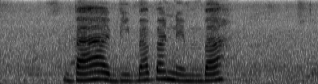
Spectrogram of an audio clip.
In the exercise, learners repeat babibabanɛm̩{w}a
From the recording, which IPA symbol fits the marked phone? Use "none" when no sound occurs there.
b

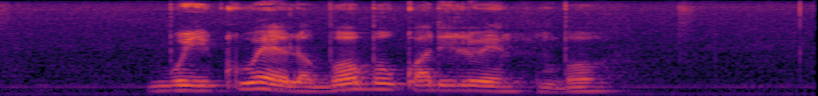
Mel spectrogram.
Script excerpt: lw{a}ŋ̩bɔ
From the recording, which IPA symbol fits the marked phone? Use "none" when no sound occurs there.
e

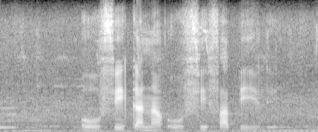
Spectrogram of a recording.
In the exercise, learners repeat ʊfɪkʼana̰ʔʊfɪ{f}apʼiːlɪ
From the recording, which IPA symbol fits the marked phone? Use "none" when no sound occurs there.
f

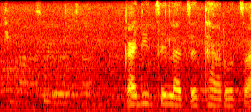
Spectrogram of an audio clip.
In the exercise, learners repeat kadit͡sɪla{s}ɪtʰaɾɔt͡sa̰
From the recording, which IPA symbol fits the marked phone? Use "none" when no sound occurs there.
t͡s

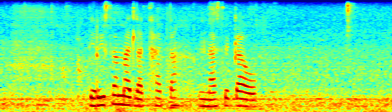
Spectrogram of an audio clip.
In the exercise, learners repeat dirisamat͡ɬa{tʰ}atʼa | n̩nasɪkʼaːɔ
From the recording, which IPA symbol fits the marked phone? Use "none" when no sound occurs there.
tʰ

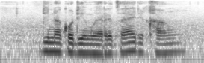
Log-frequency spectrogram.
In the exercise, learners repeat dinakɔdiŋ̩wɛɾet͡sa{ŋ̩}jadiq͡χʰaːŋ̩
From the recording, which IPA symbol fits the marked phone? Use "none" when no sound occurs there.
none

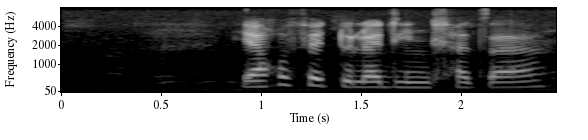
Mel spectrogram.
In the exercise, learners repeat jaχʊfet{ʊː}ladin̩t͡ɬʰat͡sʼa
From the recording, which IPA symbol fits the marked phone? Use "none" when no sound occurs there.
ʊ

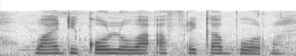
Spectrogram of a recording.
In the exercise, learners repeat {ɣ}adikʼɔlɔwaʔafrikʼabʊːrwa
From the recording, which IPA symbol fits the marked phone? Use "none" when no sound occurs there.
w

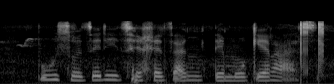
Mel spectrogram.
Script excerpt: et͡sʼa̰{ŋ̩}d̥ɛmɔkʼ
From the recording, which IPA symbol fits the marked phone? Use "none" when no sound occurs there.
ŋ̩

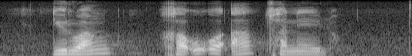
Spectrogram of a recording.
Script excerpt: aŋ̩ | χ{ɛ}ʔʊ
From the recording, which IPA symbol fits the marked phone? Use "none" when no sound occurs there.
a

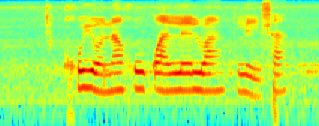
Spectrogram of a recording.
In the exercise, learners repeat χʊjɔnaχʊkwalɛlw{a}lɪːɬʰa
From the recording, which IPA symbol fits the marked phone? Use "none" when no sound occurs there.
a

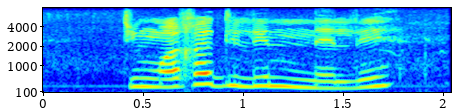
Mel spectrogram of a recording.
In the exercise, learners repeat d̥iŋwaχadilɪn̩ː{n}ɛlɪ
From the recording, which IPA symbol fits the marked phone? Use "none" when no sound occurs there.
n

